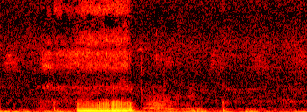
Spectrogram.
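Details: Pug dog sleeping: one brief, low, buzzing rattle on an in-breath, then quieter breathing. Snoring.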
